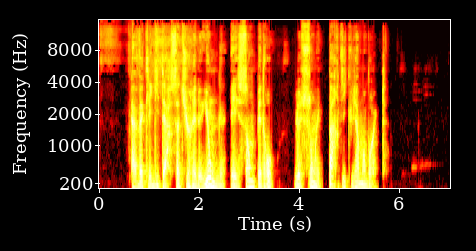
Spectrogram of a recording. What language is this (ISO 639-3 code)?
fra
